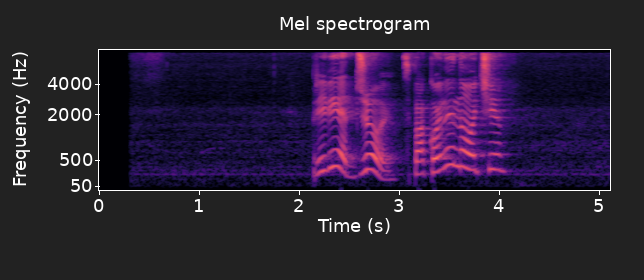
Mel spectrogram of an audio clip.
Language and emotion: Russian, positive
